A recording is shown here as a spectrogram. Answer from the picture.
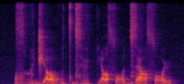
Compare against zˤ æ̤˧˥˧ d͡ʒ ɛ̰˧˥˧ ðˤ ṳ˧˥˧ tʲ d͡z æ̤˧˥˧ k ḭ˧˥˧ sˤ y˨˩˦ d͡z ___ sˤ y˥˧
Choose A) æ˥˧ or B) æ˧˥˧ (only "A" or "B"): A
